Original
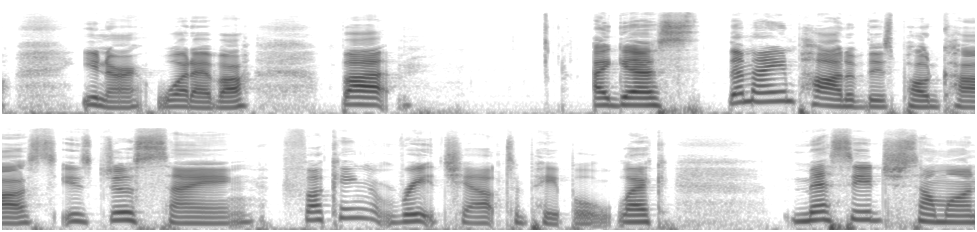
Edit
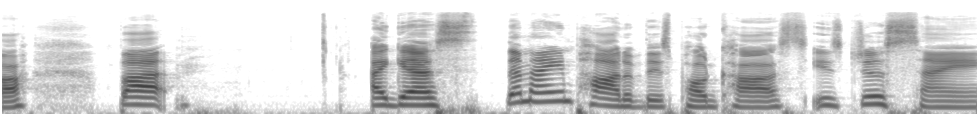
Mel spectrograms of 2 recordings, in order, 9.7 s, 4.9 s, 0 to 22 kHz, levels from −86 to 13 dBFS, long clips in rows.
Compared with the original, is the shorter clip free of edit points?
yes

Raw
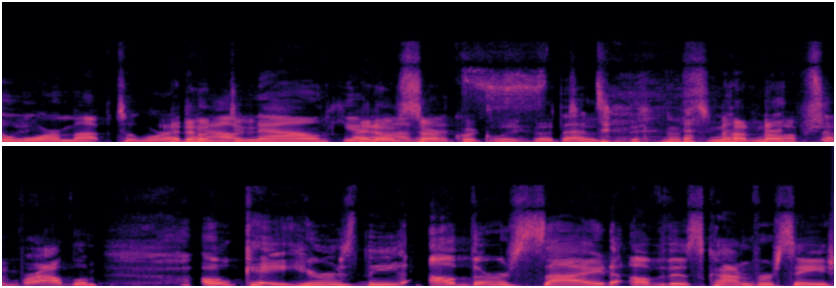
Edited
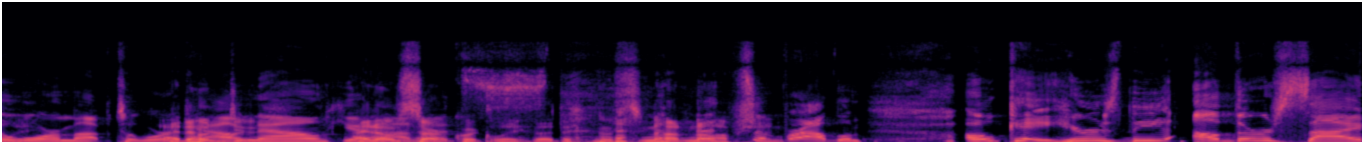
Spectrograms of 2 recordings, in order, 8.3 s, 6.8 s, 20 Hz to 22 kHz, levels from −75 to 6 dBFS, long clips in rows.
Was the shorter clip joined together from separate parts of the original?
yes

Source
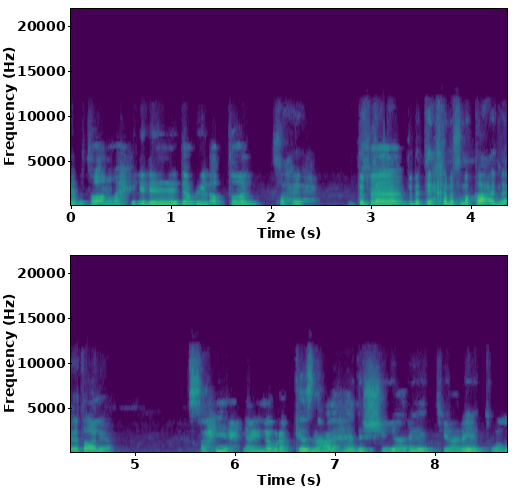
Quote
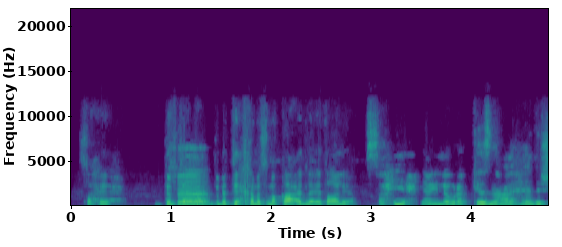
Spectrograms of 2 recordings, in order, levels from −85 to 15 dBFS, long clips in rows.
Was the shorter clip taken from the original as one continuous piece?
no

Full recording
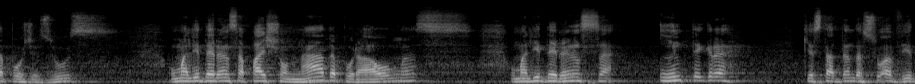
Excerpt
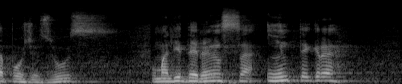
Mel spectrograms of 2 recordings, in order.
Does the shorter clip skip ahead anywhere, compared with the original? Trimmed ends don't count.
yes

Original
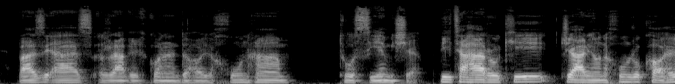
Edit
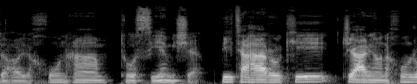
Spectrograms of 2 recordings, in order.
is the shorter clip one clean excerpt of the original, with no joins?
no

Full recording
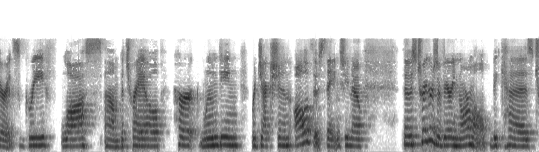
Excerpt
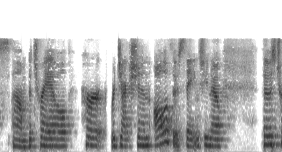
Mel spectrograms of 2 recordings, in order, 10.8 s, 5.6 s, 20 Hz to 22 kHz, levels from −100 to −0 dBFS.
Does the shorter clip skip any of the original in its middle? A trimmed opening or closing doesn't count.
yes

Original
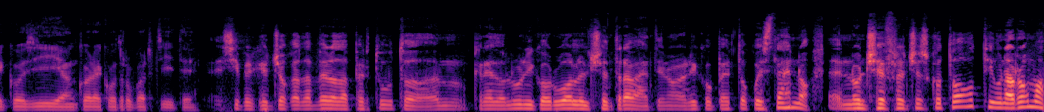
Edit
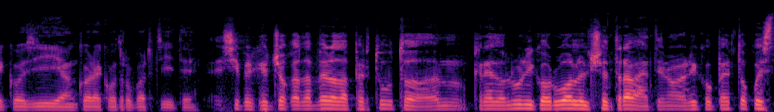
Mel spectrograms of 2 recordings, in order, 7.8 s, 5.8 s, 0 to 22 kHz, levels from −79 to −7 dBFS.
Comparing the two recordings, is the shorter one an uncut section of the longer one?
yes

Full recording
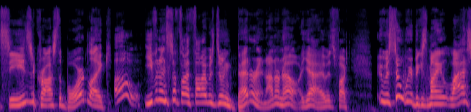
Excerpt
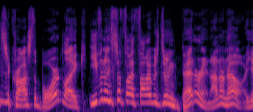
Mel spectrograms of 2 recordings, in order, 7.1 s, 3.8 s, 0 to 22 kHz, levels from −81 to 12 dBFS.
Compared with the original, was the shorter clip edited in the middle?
yes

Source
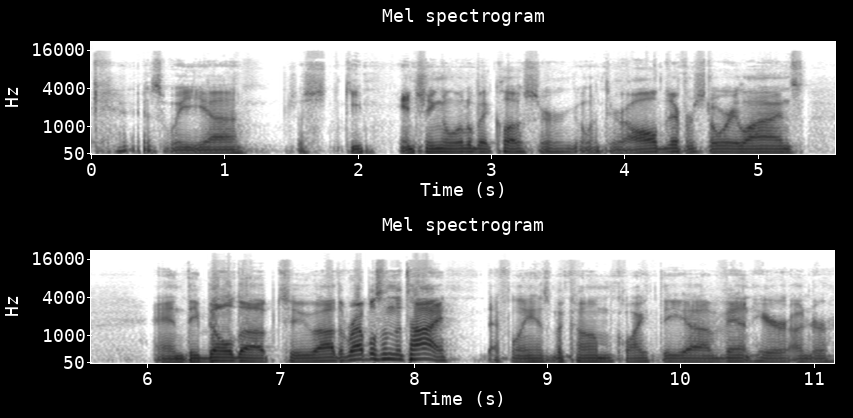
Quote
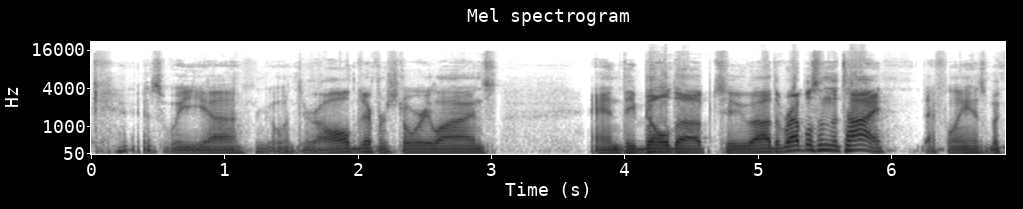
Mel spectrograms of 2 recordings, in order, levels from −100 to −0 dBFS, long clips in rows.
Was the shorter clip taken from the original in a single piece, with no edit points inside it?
no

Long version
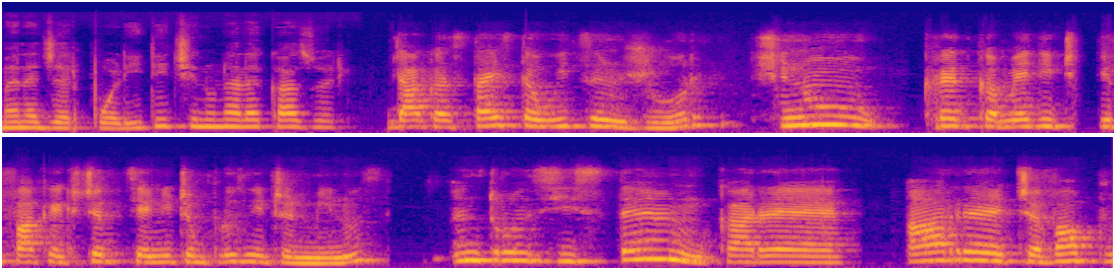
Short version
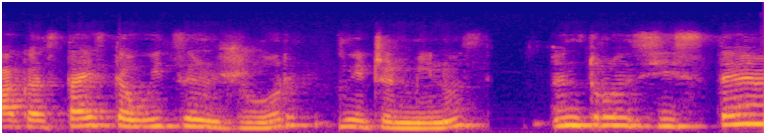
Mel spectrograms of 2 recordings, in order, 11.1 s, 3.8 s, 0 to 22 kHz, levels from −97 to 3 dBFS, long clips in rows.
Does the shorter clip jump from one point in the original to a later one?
yes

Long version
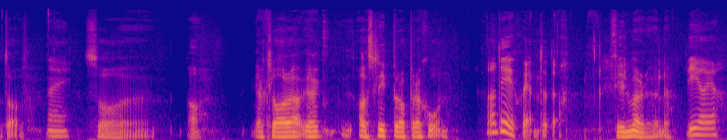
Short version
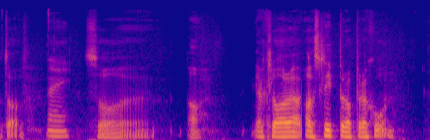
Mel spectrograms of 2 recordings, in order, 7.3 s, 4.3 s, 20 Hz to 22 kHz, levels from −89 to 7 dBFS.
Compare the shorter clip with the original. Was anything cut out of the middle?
yes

